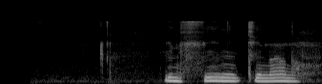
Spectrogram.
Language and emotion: Russian, neutral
